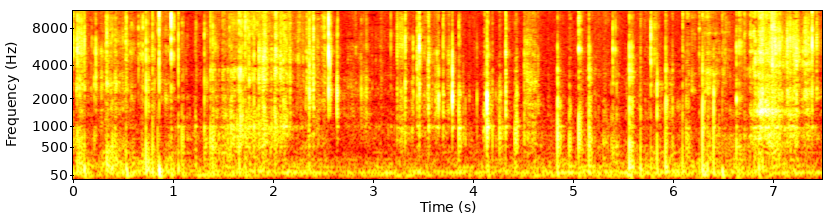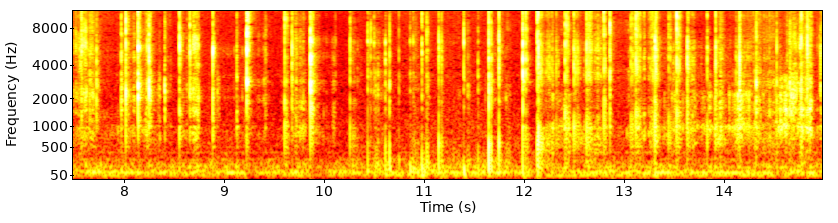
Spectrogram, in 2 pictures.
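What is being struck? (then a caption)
Bundle of bamboo tubes tapped and scratched with metal nail tips. A bamboo pan flute, a bundle of hollow bamboo tubes bound together, is tapped and scratched with long metal nail tips. The result is a dense, steady stream of quick, dry clicks and bright scratchy rasps, with each tap dying away almost instantly.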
